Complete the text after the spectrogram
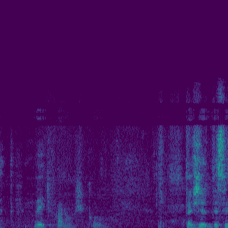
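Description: A middle-aged woman laughs softly nearby.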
